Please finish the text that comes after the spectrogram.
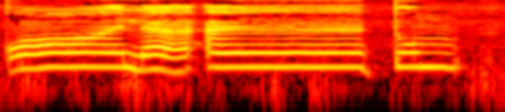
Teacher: nun mati bertemu ta, kita kena sorokkan bunyi nun ke dalam ta, 2 harakat, kena dengung ya. Diikuti dengan dengung 2 harakat.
